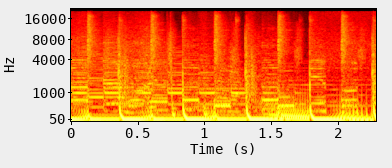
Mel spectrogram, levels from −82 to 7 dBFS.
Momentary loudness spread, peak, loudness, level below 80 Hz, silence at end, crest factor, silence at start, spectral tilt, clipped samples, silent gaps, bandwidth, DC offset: 1 LU; 0 dBFS; -10 LUFS; -10 dBFS; 0 s; 8 dB; 0 s; -4 dB/octave; under 0.1%; none; over 20 kHz; under 0.1%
